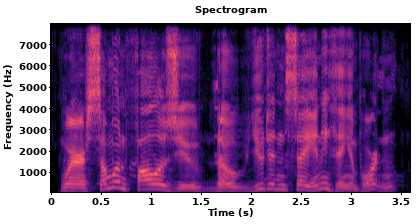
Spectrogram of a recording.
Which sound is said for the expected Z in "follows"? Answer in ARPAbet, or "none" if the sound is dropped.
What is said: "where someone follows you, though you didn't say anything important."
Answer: Z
